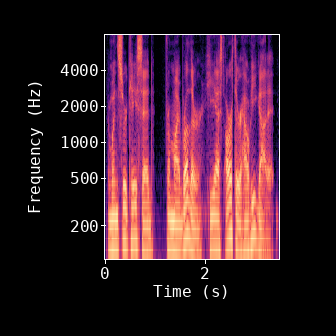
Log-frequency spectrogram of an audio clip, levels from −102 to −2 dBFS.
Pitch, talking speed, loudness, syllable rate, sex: 115 Hz, 260 wpm, -16 LUFS, 5.8 syllables/s, male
